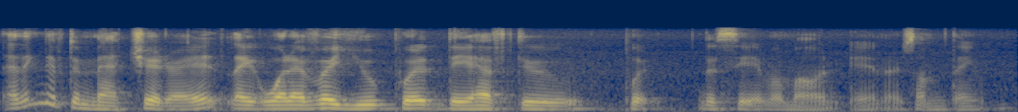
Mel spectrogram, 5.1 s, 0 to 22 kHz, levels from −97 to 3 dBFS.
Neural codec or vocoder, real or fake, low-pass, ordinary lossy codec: none; real; none; none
